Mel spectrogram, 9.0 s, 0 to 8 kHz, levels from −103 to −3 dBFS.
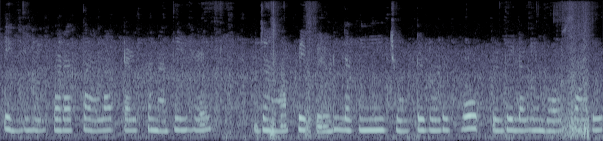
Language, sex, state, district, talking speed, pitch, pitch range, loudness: Hindi, female, Maharashtra, Aurangabad, 125 wpm, 235 Hz, 230-240 Hz, -35 LUFS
